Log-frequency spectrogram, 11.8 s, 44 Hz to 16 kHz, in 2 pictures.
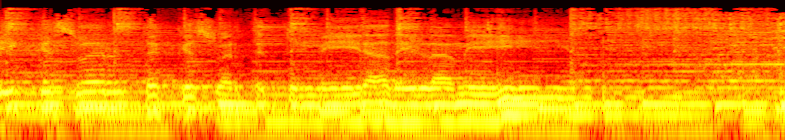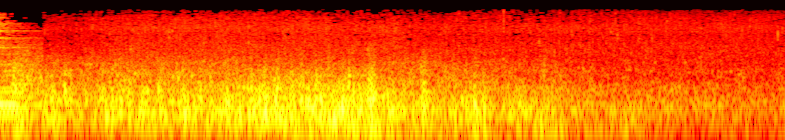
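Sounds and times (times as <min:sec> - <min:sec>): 
speech: 0:00.0 - 0:04.7
heavy rain pouring with low rumbling: 0:00.0 - 0:11.7.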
